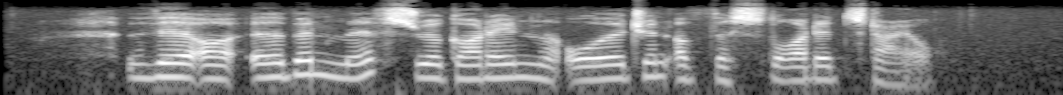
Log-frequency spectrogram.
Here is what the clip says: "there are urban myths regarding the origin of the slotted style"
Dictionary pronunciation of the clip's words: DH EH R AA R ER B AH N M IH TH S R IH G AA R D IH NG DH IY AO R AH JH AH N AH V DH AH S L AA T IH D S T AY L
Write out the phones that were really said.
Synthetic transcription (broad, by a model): DH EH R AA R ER B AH N M IH F S R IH G AA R D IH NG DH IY AO R AH JH AH N AH V DH AH S L AA T IH D S T AY L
